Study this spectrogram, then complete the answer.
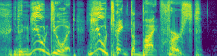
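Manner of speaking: terrified, wild, panicky, high-pitched and swooping. Retelling a wrestler afraid of a snake: imitating terrified Macho Man. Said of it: "Macho's just, like, terrified of the snake".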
